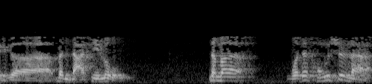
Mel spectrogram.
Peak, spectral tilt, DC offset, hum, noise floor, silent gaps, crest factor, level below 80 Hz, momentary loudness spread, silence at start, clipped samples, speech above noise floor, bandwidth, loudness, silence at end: -6 dBFS; -3 dB/octave; under 0.1%; none; -59 dBFS; none; 18 dB; -66 dBFS; 8 LU; 0 s; under 0.1%; 35 dB; 3.9 kHz; -24 LUFS; 0 s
